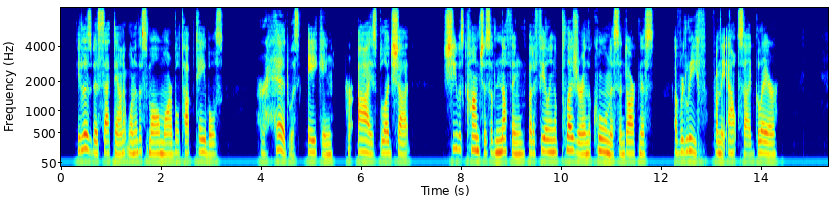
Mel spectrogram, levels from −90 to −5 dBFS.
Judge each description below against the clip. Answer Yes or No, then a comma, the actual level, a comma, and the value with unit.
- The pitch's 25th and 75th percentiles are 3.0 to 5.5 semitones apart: No, narrow, 2.6 semitones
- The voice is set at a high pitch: No, medium, 170 Hz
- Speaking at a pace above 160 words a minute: No, average, 155 wpm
